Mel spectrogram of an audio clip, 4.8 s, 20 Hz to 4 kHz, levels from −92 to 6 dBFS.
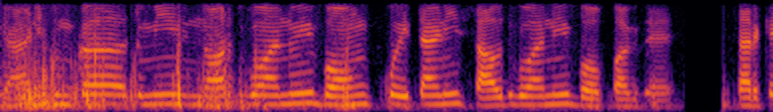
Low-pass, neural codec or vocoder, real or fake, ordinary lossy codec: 3.6 kHz; none; real; none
